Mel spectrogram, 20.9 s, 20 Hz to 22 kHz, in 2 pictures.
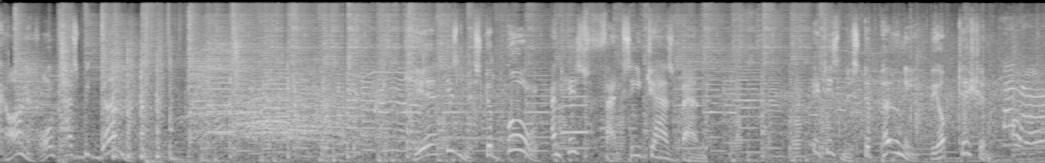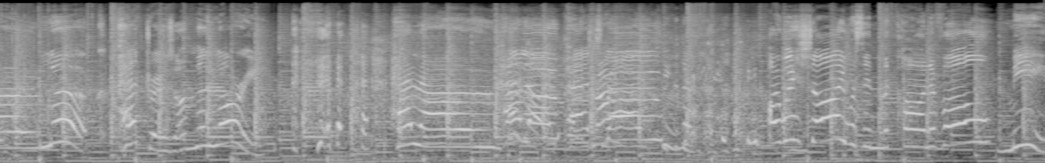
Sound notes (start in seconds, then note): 2.6 jazz music playing; 13.6 laughing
